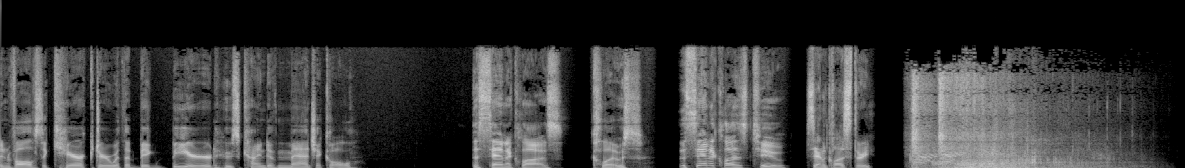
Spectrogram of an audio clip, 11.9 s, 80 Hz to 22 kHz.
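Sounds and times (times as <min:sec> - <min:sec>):
speech: 0:00.0 - 0:03.6, 0:04.7 - 0:09.9
fantasy film effect of a magic umbrella lighting a fire: 0:09.1 - 0:11.7
sharp cracks of a magic fire effect: 0:09.1 - 0:11.7.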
